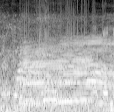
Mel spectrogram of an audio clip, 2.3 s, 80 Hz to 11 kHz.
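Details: Sahiwal cattle at a cattle market in Kushtia, Bangladesh, on 16 January 2025: a long, steady, low moo with rich harmonics holds for about two seconds, with people's voices in the background.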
